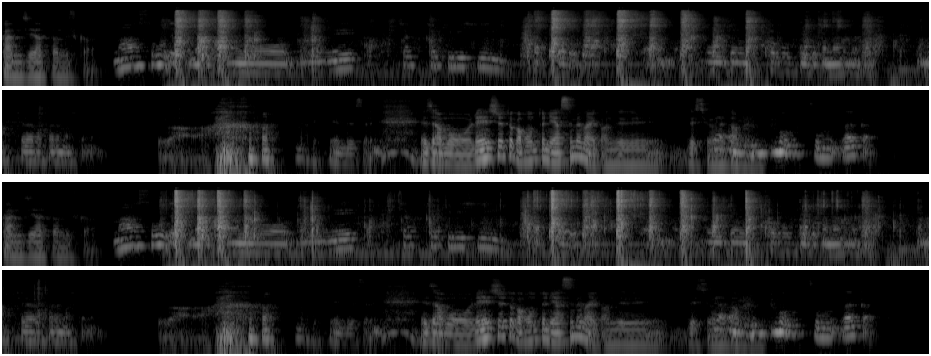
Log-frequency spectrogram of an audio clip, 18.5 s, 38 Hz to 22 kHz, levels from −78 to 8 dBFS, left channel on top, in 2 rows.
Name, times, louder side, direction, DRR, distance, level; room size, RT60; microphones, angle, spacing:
voice 1, 0.0-0.8 10.8-12.0 12.6-16.6, left 3 dB, 45° left, 5 dB, 0.3 m, -48 dB
voice 2, 1.1-3.6 4.0-8.8 9.2-10.2 12.2-12.3 13.0-13.1 16.4-18.0, left 1 dB, 15° right, 0 dB, 0.6 m, -52 dB
sound 1, 1.6-4.4 4.7-9.3 9.6-9.7, right 5 dB, 85° right, 0.4 m, -39 dB
3.3 x 2.7 x 2.5 m, 0.33 s
head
